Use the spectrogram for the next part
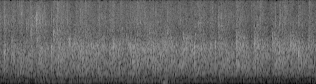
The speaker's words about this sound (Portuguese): Então, se me permitem a informalidade, eu peço um aplauso ao nosso Congresso Nacional.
